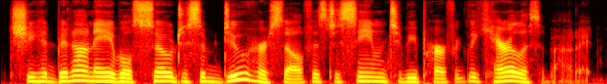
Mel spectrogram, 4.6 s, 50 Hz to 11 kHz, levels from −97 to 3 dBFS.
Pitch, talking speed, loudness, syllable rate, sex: 155 Hz, 225 wpm, -19 LUFS, 6.1 syllables/s, female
